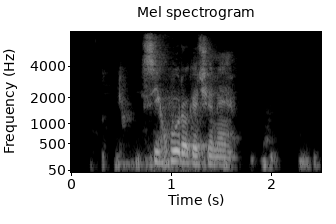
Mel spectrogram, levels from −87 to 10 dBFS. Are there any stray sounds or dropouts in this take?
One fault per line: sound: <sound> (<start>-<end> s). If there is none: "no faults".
no faults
